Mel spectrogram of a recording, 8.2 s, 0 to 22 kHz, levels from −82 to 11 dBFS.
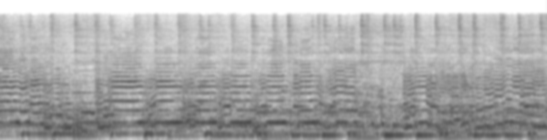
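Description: No technical faults are audible anywhere in the audio.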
